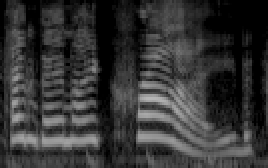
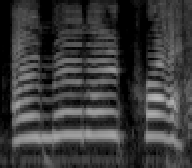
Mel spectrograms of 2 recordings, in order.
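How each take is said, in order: First: Slow and matter-of-fact; slow plain telling. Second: Louder, higher punchline. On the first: Telling friends she cried, slow and plain. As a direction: let the words land slowly, plain. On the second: Telling friends she cried, louder, higher comic repeat. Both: Real, not acted.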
